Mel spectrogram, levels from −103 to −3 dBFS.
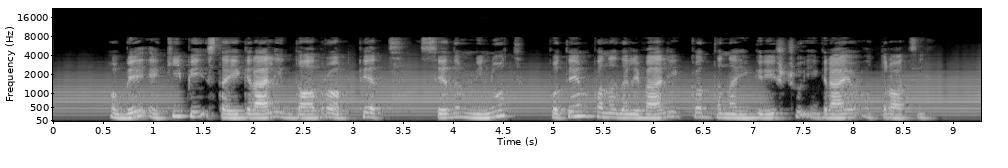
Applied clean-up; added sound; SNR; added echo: none; Brass instrument; 11 dB; none.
